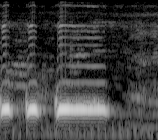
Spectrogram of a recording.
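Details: Zebra dove of the Bangkok type: two short clipped coos, then one long, steady, level coo, followed by quiet low rumbling background.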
